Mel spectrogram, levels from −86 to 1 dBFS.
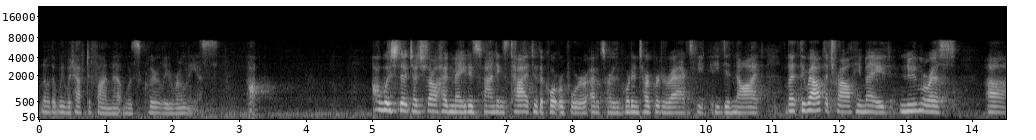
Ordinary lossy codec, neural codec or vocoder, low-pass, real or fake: AAC, 32 kbps; codec, 16 kHz in and 24 kHz out, 0.8 kbps, FocalCodec, streaming, 65536 codes; 7.2 kHz; fake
